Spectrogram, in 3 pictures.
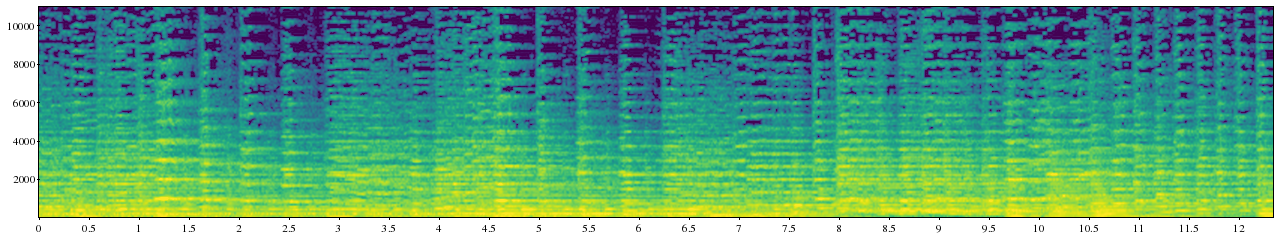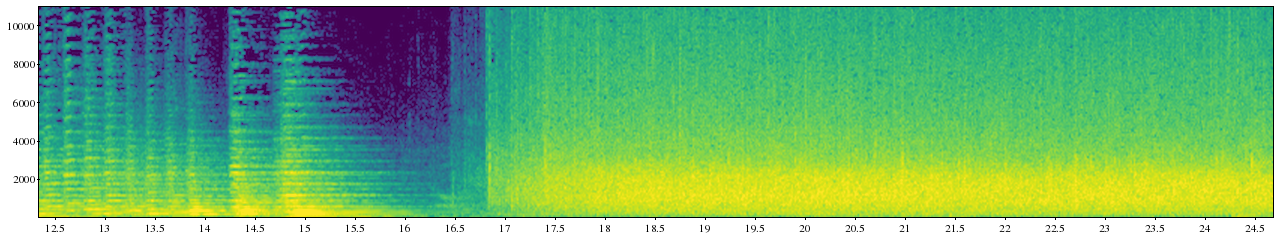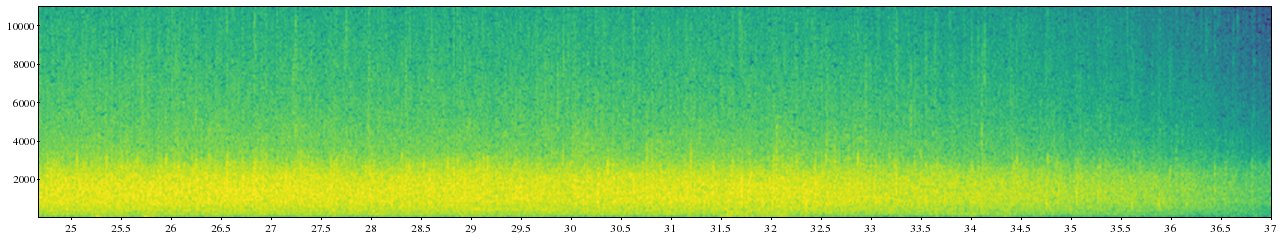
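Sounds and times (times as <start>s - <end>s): audience applauding: 16.4s - 37.0s.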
